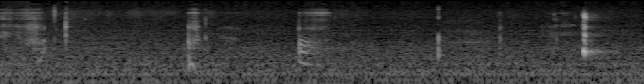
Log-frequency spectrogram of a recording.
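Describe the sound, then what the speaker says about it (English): A toddler hiccups, several short sharp hiccups spaced about a second apart, close by, with the last one loudest and squeakiest. "You have the hiccups, buddy."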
